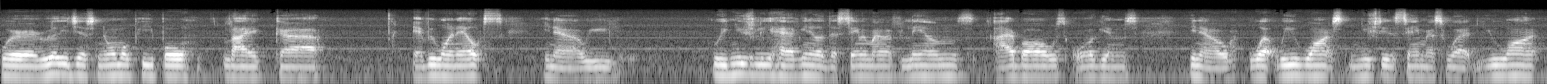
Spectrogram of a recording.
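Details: Adult man who identifies as a person who stutters and may show moments of disfluency, with word repetitions; stuttering.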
